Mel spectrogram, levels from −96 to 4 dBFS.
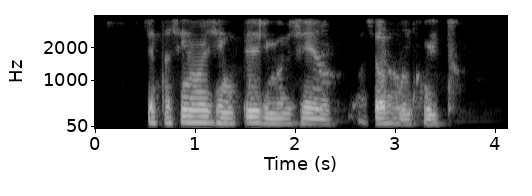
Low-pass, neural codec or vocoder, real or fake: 3.6 kHz; codec, 32 kHz, 1.9 kbps, SNAC; fake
